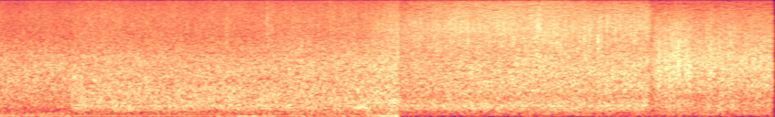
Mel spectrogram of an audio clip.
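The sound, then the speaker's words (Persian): Rain falling heavily in a steady, dense hiss that holds constant and grows slightly louder partway through, with no voices. “یه خورده صبر کنیم تا بارون بند بیاد؟”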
